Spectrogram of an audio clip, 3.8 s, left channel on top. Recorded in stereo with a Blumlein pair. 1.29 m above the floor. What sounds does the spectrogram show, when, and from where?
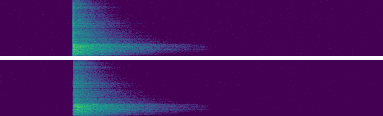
0.7 s a clap: 45° left, 0.5 m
